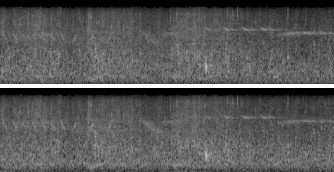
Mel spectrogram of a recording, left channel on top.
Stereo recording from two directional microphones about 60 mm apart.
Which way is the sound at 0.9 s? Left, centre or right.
Left.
